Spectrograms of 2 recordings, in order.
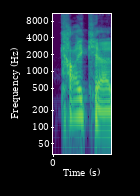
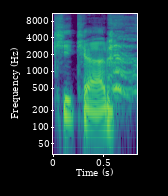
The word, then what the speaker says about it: KiCad: It's like, plus it's complicated for me because like, oh wait, it's not pronounced KiCad, it's pronounced KiCad.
